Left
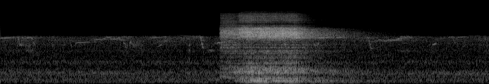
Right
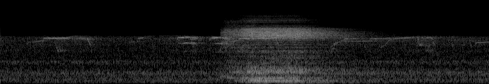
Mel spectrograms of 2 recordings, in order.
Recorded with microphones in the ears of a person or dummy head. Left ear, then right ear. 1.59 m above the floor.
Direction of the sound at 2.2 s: 70° left (ahead or behind).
